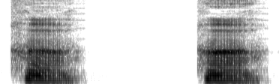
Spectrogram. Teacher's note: it's always nasalized that means we say it through our nose we don't say h we say huh huh when we use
